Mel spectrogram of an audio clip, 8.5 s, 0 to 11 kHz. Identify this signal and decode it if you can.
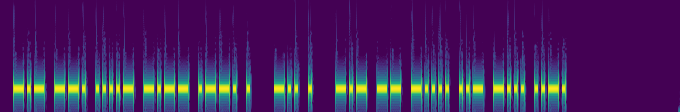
Morse code, heard as a keyed tone, about 27 wpm, 700 Hz. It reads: KG4YPE DE KM6UBF
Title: USA Callsign DE Callsign 28wpm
